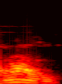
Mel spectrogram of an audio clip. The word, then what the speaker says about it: Rudolf: 162 años hasta la actualidad, en la cual este eminente científico ruso, que se llamaba Radolf, así no se escribe, sí. Radolf, bueno, se pronuncia Radolf, pero se escribe Rudolf Virchow.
